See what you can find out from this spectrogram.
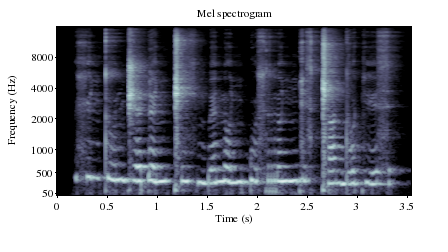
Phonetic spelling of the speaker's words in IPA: xʲ u˦ ɲ t u˧˩˧ n d͡ʒ ɛ˧˩˧ ɗ ɛ˧˩˧ ɲ ǁ i˩˧ ç m b ɛ˩˧ n o˧˩˧ ɲ ɓ u˧˩˧ s r o˦ ɲ ŋ ɡ i˥˨ s ǁ a˩˧ n d o˩˥ kʲ e˧˩˧ s

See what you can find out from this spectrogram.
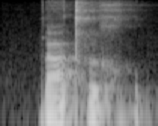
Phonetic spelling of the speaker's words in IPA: ɾ a t̪ʰ ɵ x o̤

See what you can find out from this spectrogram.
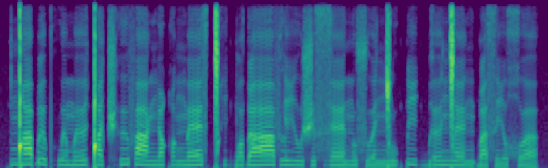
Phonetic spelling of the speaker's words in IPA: ŋ͡ǃ a ɓ ɘː pʰ w ɘː m ɘː ǃ a t͡ʃʰ ɨ f aː ŋ i qʷ ɘ ŋ͡m ɛː s ǀʰ i ɡ͡b ɔ ɗ aː f l iː u̯ ʃ ɨ s z ɛː n ɔ sʷ ɛː ŋ͡ǀ u k͡p iː ɡ͡b ɘː ŋ͡ǀ ɛː ŋ ɓ a s iː χʷ ɐ

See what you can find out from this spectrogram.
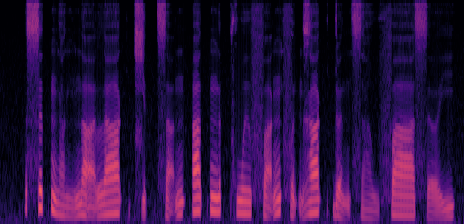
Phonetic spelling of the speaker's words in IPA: s ə˦˥ t̚ ŋ a̤˨˩ ŋ n a̰ː˧˨ l aː˦˥ k̚ t͡ɕ ə˨˩ t̚ s a̰˧˥ n ʔ a˦˥ t̚ ŋ ə˦˥ t̚ k w ɨ˧ f a̰˧˥ ŋ f ə̰˧˨ n ɣ a˦˥ k̚ ɗ ə˧˩ n s a̤˨˩ w f aː˧ s ə˨˦ j

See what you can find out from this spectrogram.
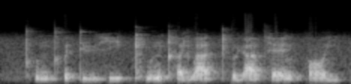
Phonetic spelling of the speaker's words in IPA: kʰ ʊ˨ ŋ kʰ ɵ˧ t̚ t̪ yː˨˩ h iː˨ t̚ kʷʰ ɐ˨˥ ŋ t̪ʰ ɐ˨ j w aː˨˥ t̚ t̪ʰ ɵ˨˧ ɥ aː˨ t̪ʰ ɛː˨˥ l ʊ˨ k̚ h ɔː˨ j

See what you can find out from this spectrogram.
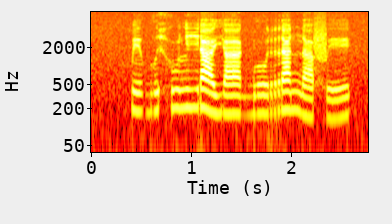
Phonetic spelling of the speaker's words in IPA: k͡p e˨ ɡʷ i˨ h u˦ l i˦ ɾ aː˨ j aː˨ ɡ͡b oː˨ r a˦ n a˨ f e˨˦

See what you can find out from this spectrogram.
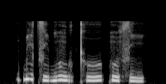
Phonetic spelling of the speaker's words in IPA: ɓ i˦˨ t͡s i˨ b ũ˦˨ ɡʷ ɪ˨ kʰ uː˨˦ kʷ ũ˨ s i˨

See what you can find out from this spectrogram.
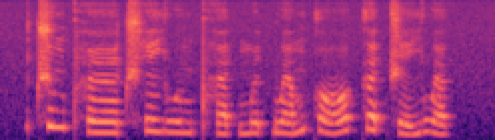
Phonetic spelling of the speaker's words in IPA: t͡s ʊ˥ ŋ pʰ œː˨ t͡sʰ e˧ j w ʊ˨ ŋ pʰ ɐ˨ t̚ m ɵ˨ t̚ w ɐ˨˥ m k ɔː˨˥ k ɐ˥ t̚ s e˨˥ j w ɐ˨˥ k̚

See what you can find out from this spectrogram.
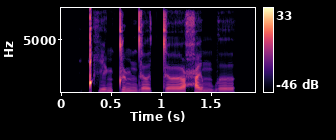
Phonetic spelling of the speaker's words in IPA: ǃʰ i ɳ t u ɳ n d œ ə̯ tː œː ħ e m b ə

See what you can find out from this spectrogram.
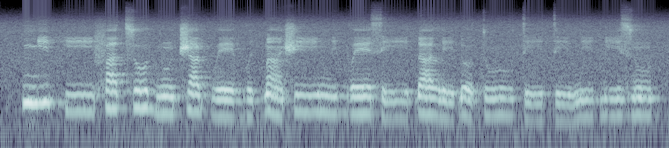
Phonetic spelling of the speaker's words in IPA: ɲ i˦ pʰ iː˨ f a˦ t͡s o˦ d ũ˨ t͡ʃ a˦ kʷ eː˨ ɡʷ i˨ ɓ ã˦˨ ʃ iː˦ m i˦ ɡʷ eː˦ s iː˨ ɗ a˦ l i˨ ɗ ʊ˦˨ t uː˦ t i˨ t i˨ m i˦ ɓ i˦ z ũ˦

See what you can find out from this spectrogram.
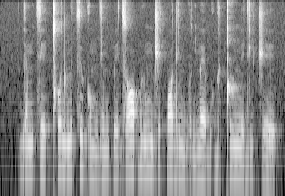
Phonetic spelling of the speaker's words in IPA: ɡ ɛ m t͡s e ǀʰ o d ŋ ɯ t͡s ɯ ɡ o m d e m k͡p e d͡z ɔ ɓ ɯ m d͡ʒ ɛ k͡p ɔ d i m b o d m ɛ b o ɡ ɯ ǃ ɯ ŋ e d i t͡ʃ e

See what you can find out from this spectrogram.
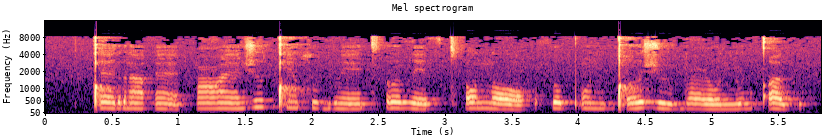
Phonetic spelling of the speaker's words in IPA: ǃ ɛ r ã ʔ ɛ̃ | ʕ ɛ̃ ʒ ɯ ǃʼ ẽ sʷ ɛ ɡ β ẽ t͡sʼ ɤ ð e θ t͡sʼ ɔ n ɔ | θ o pʼ õ n ǃʼ ɤ ʒ ɯ b ʕ o n u n qʼ ɯ p

